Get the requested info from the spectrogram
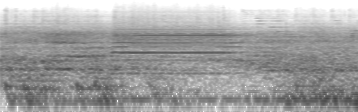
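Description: Basketball arena horn sounding once, a steady chord lasting about a second and a half, over the murmur of the crowd.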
